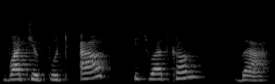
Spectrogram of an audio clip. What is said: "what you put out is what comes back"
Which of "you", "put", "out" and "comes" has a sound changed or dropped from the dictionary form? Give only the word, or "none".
comes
